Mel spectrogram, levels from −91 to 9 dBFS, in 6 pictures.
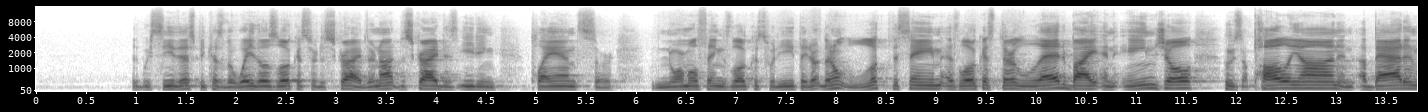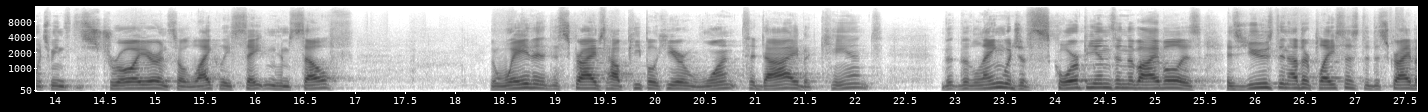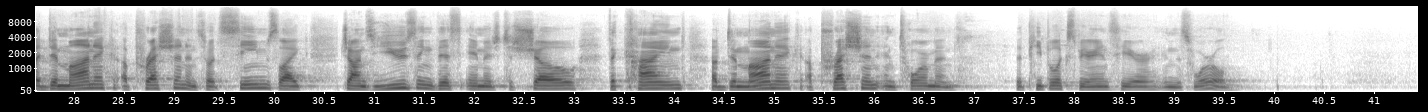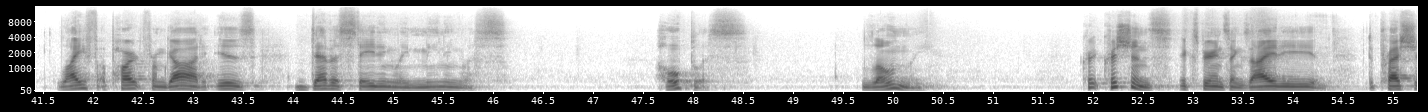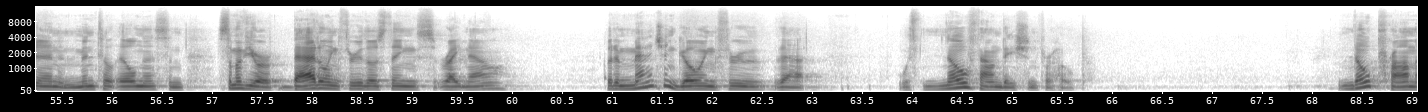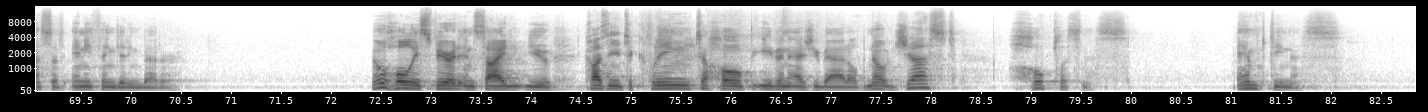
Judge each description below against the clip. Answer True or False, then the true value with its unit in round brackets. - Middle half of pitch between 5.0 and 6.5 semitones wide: True (5.5 semitones)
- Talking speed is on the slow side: True (120 wpm)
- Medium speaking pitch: False (130 Hz)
